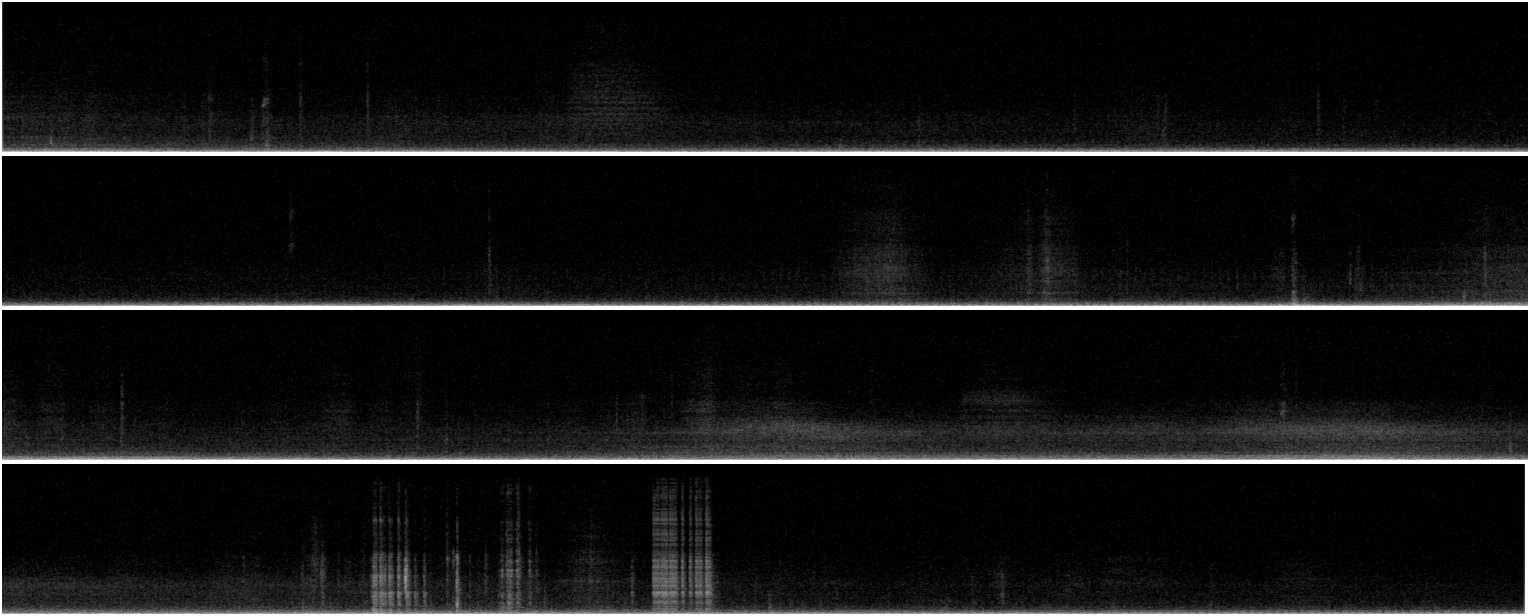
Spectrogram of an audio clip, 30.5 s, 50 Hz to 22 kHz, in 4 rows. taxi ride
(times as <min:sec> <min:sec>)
0:00.0 0:06.6, 0:12.7 0:28.6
